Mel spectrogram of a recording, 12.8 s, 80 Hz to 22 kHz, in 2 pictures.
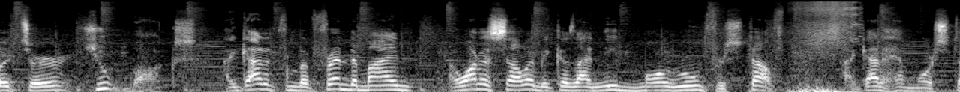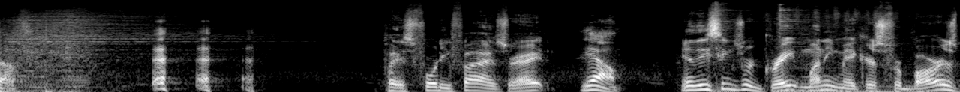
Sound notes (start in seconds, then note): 7.2 chuckling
